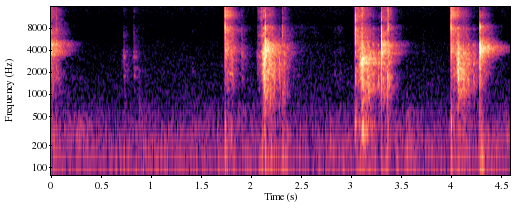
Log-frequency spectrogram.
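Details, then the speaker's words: Fuji SL Limited road bike, new Shimano Ultegra Di2 12-speed with wireless shifters paired via app, rear derailleur test: quick crisp whir-and-click bursts about one shift a second, no grinding or hesitation; shifting normally. "So you can see here, here is the rear derailleur shifter. So I'll just test it out. You can see that it works."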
